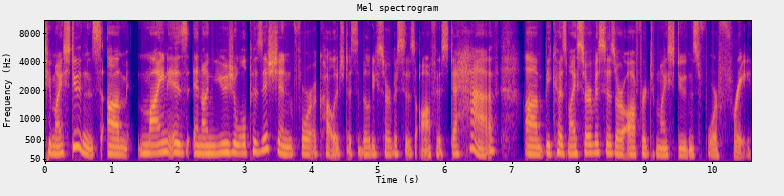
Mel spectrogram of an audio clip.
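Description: Against a quiet background, a woman speaks at a moderate pace with hardly any pauses and ordinary pitch variation. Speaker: event host. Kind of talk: host introduction. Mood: warm, slightly nervous. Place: home room. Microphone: video call.

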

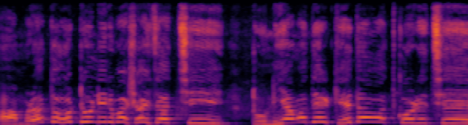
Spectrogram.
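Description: A cartoonish character voice talks at a fairly slow pace. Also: woman, extremely high pitch for a woman.

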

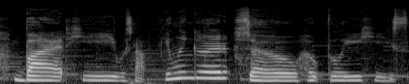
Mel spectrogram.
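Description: Faint music plays in the background. Over it, a woman speaks. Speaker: family vlogger. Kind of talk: casual vlog chat. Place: home room. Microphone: phone near.

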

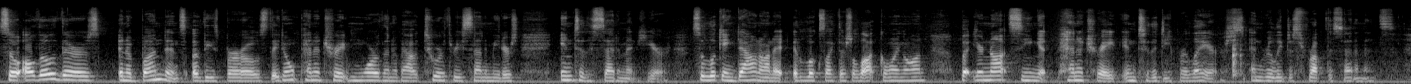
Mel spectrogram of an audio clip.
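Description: The voice has a dark, mellow tone with vocal fry, moving at a fairly quick pace with ordinary pitch variation. Light background noise sits behind it. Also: woman, fairly low pitch for a woman. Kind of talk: lecture. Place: classroom.

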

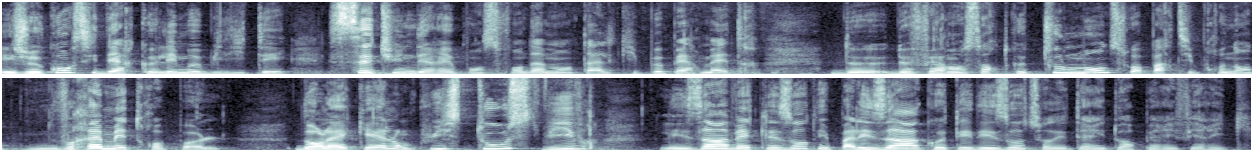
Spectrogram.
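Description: Speech comes at a very fast pace with lively intonation. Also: woman, fairly high pitch for a woman. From France, Lyon; France. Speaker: local politician. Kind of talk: political interview. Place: studio. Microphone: lapel.

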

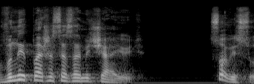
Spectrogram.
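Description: The tone is bright and sharp, at a moderate pace. It is a very clean recording with a silent background. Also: man. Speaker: preacher. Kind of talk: sermon.

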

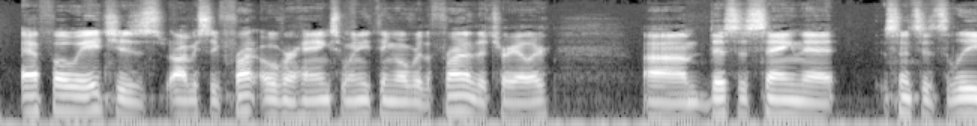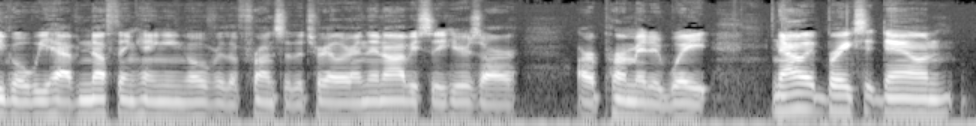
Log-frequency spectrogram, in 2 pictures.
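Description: A man talks at a fairly quick pace in a dry sound with no echo. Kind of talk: explanatory vlog chat. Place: car.

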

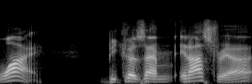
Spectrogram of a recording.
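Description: A man speaks with vocal fry and a bright, sharp tone against a quiet background. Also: dry sound with no echo. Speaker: guest. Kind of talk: interview answer. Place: home room. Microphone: headset.

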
